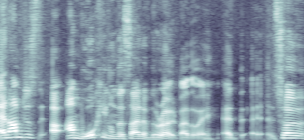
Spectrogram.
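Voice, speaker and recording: A man's voice swings very widely in pitch in a very clean recording with a silent background. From South Africa. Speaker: podcast host. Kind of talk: interview conversation.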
